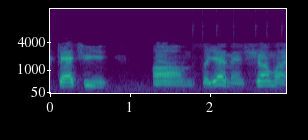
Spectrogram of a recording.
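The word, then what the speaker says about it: Chama: Sha is the the right way to say it and it's catching up.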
